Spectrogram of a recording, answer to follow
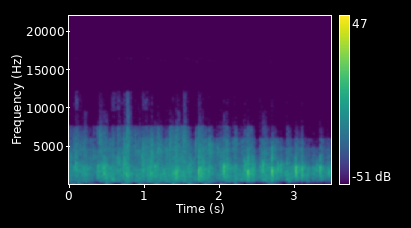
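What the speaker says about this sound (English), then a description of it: "one round of applause to all of them." A crowd breaks into sustained applause, many hands clapping steadily at moderate distance with a few louder claps standing out.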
